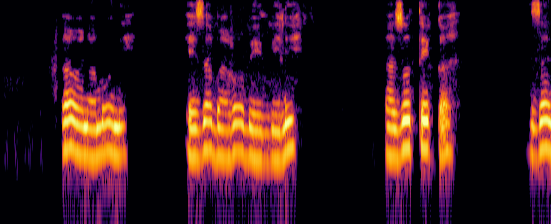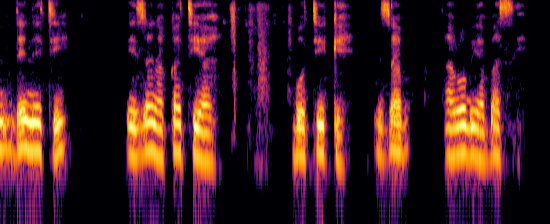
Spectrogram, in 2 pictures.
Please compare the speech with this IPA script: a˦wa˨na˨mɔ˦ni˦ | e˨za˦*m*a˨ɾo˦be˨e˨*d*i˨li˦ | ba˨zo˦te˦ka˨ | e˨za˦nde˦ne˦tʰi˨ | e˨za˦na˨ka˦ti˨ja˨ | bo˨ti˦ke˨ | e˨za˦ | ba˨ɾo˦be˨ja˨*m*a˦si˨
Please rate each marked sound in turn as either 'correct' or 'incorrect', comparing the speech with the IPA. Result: incorrect: b, incorrect: b, incorrect: b

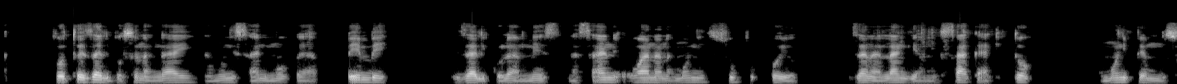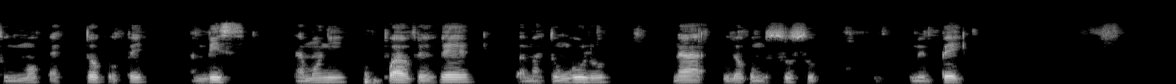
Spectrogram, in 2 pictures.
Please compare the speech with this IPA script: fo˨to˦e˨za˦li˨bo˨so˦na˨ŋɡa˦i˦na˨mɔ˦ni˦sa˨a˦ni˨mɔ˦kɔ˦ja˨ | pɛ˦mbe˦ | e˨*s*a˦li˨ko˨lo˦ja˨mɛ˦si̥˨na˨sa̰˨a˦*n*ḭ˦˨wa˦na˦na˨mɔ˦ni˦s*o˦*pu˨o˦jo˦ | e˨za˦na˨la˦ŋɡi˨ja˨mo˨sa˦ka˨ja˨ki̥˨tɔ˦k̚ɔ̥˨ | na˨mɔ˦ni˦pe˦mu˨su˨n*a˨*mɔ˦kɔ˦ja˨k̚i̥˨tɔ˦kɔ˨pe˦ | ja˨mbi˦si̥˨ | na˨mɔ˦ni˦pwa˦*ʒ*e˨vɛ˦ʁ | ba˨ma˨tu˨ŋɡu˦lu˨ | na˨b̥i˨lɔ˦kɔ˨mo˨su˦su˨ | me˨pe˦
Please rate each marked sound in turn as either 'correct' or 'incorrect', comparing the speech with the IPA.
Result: incorrect: z, correct, incorrect: u˦, incorrect: i˨, incorrect: v

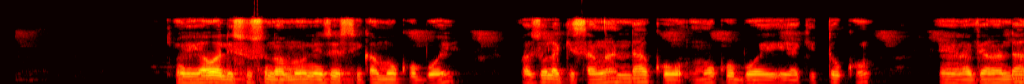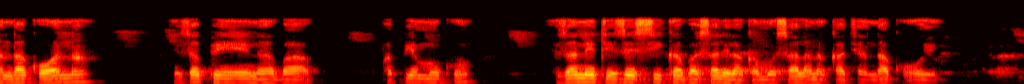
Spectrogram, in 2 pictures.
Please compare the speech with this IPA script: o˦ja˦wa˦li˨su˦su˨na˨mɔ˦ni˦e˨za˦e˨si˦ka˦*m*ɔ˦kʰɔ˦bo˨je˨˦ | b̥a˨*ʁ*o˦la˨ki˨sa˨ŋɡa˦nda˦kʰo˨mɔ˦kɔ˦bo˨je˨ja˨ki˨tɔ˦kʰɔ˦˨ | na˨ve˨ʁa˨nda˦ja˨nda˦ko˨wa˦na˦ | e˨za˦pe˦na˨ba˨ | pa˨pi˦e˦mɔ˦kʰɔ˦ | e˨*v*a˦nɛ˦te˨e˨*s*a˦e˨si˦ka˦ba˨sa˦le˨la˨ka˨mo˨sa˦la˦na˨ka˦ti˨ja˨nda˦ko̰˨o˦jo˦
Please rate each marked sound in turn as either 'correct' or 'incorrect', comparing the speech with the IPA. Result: correct, incorrect: z, incorrect: z, incorrect: z

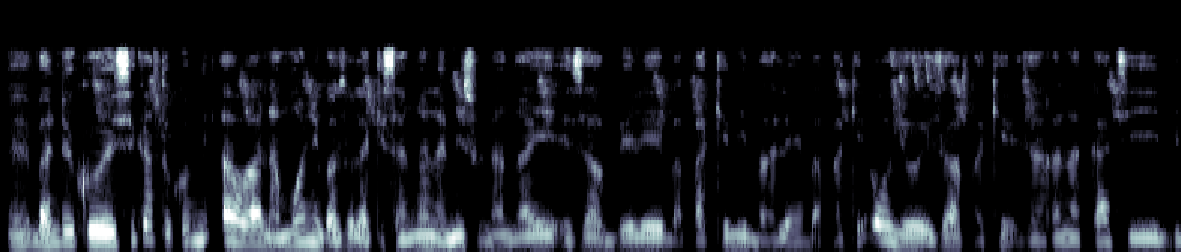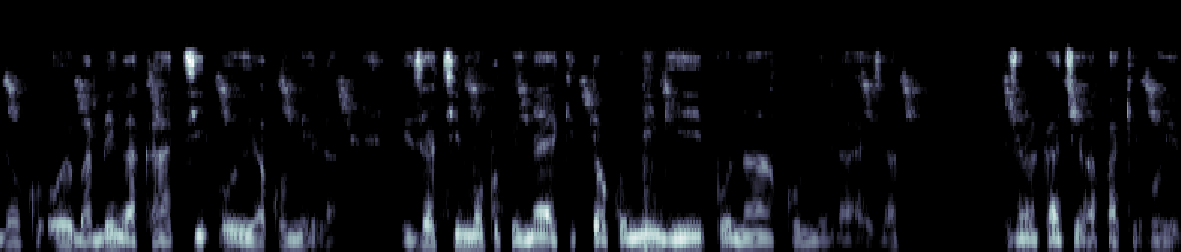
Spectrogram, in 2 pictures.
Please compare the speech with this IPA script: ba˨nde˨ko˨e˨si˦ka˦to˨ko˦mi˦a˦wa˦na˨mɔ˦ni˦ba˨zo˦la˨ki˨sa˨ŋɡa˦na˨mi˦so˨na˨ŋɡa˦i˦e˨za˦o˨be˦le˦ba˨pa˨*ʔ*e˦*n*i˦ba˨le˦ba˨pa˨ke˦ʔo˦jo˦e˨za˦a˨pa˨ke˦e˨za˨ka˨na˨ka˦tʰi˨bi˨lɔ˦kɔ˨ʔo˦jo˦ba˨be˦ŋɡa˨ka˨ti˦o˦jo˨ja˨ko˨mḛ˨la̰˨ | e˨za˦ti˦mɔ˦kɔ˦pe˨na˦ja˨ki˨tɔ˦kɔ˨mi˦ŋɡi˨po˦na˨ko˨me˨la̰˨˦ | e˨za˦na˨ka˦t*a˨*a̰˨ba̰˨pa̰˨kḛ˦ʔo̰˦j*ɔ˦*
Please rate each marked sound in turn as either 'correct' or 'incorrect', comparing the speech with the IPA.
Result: incorrect: k, incorrect: m, incorrect: i˨, incorrect: o˦

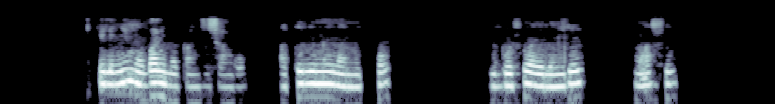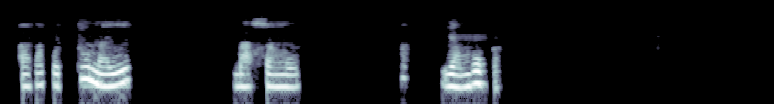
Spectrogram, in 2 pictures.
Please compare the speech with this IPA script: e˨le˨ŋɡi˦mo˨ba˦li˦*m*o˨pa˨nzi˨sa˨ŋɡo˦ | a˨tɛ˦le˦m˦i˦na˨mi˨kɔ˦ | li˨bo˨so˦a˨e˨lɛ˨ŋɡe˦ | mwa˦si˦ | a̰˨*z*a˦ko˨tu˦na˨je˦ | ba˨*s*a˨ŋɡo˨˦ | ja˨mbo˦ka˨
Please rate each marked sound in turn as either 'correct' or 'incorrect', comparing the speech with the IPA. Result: correct, correct, correct

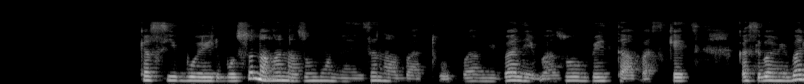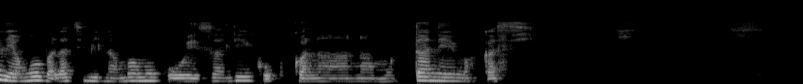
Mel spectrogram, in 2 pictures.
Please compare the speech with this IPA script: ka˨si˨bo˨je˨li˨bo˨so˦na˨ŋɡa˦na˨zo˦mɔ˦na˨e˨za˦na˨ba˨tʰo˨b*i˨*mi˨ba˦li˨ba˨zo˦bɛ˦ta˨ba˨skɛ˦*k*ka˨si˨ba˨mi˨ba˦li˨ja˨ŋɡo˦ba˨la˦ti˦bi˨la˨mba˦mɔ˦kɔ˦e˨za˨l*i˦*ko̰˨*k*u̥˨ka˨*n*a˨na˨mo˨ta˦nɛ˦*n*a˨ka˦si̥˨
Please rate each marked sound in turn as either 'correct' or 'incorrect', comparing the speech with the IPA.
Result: incorrect: a˨, incorrect: t, correct, correct, correct, incorrect: m

